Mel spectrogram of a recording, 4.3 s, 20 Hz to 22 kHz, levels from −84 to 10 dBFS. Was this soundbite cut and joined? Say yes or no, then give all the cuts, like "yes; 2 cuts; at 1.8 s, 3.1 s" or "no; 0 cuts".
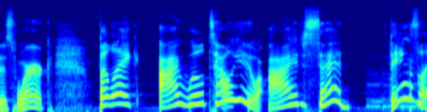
no; 0 cuts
